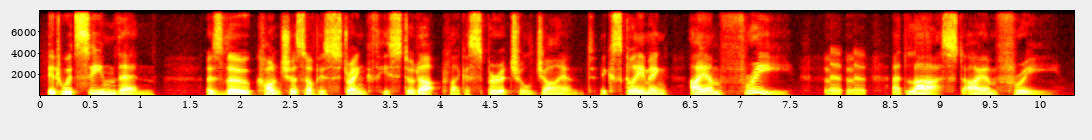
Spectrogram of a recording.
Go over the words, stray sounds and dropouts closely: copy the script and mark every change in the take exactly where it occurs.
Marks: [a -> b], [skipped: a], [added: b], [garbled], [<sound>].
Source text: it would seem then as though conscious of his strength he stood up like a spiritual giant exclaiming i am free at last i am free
it would seem then as though conscious of his strength he stood up like a spiritual giant exclaiming i am free [laugh] at last i am free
